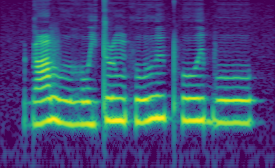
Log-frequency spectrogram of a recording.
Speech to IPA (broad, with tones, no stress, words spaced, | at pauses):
ɡɑ˨˦vʊː˨ɦo˨j tɹũ˨θo˨˦ ðʉ˦pʰoː˦ɪ̯boː˦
